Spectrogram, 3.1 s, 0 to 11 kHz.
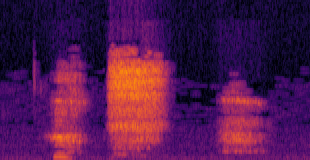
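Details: Voiced intake, forceful explosive sneeze, then softer breathy exhale from a 24-year-old woman with summer allergies; recorded on an old phone with distorted sound.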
